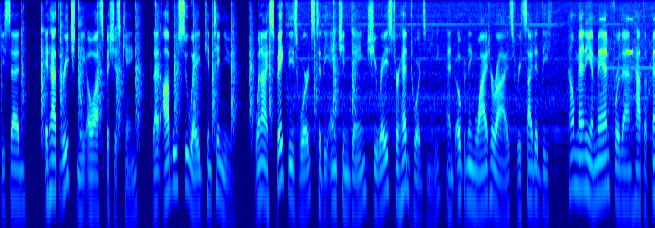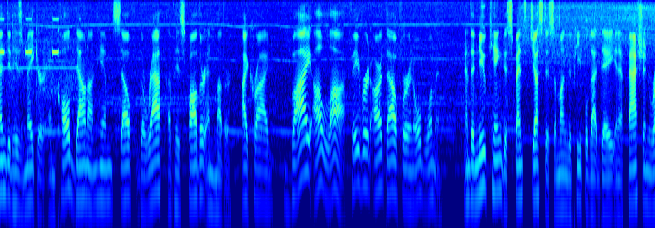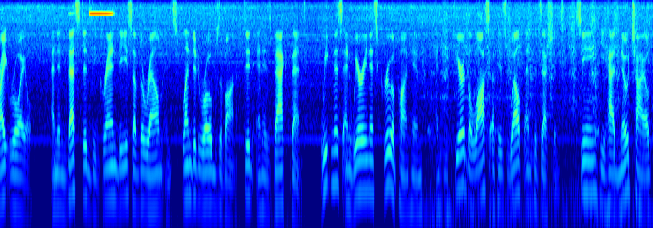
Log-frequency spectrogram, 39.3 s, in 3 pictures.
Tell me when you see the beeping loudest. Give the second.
28 s.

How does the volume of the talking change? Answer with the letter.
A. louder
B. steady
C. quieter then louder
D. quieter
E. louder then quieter
B.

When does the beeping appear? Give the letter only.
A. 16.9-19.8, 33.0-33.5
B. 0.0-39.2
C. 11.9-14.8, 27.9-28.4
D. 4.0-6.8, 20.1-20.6
C.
